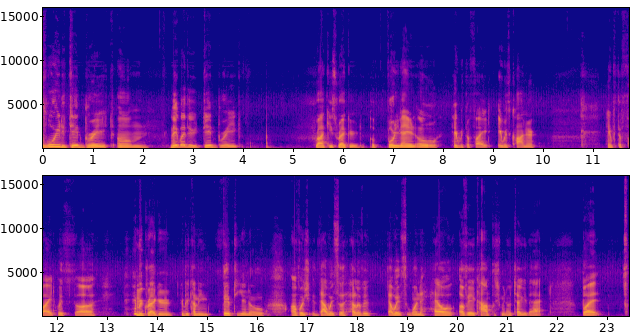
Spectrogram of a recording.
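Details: Male speaker with a self-reported speech impediment he says he cannot control; stuttering.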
